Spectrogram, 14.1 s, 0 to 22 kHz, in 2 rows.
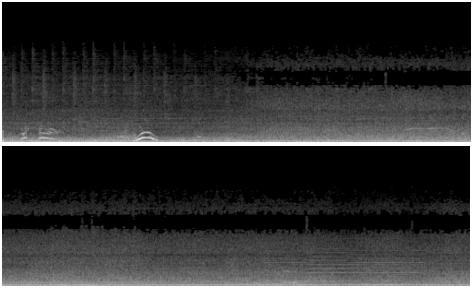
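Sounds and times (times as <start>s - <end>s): whitewater rapid rushing: 0.0s - 14.0s.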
